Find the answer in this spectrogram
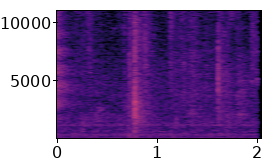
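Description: A steady low electrical hum with a couple of faint, short handling rustles, one right at the start and one about a second in.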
